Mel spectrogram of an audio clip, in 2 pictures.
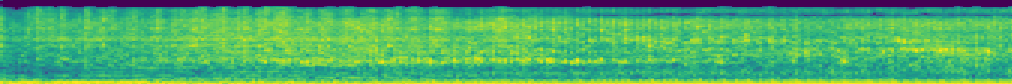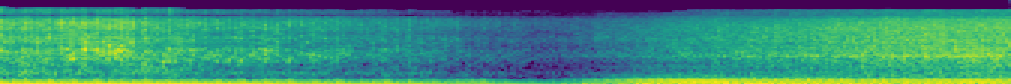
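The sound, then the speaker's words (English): A motorboat engine runs as a loud, steady low drone with a constant hum, dipping briefly near the end before coming back at full strength. “Why is this boat so slow?”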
